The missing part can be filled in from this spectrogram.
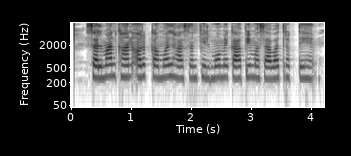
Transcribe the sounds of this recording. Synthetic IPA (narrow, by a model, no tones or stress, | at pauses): sɐlmaːnkʰaːnɔːɾkɐməlɦaːsənfɪlmõmẽkaːfimɐsaːʋaːt̪ɾɐk̚ʰt̪eɦɛ̃ː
